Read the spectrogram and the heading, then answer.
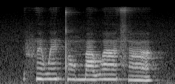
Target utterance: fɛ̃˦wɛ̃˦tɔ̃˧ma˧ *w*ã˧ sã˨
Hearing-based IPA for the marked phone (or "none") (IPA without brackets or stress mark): w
